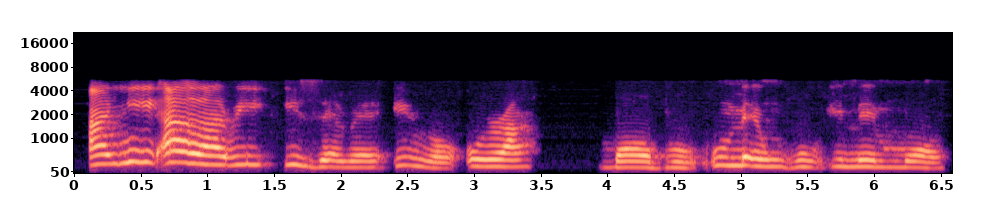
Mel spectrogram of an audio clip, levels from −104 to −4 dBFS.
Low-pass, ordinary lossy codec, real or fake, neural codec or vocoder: 5.4 kHz; none; fake; vocoder, 22.05 kHz, 80 mel bands, HiFi-GAN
